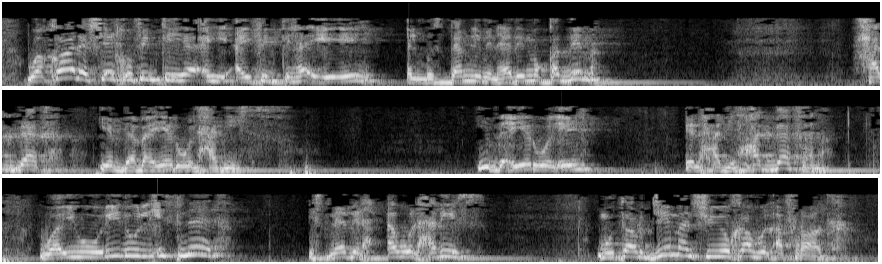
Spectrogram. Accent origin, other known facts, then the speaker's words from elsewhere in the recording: Egypt; عندنا في مصر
